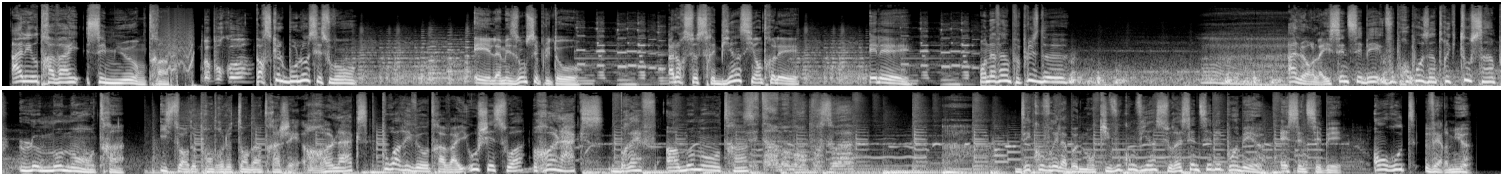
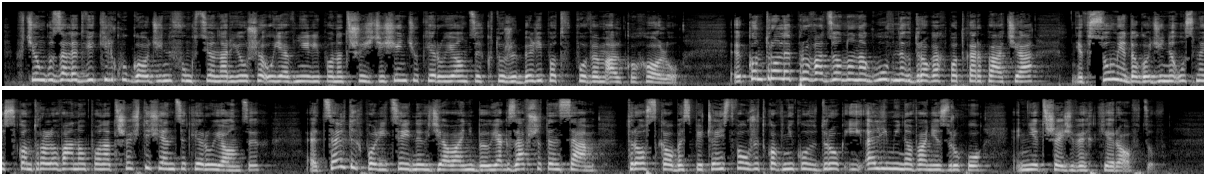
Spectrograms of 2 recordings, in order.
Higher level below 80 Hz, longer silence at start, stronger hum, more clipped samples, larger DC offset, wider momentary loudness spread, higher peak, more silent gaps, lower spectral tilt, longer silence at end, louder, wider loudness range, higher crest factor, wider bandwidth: first, -22 dBFS vs -42 dBFS; about the same, 0.1 s vs 0.15 s; neither; neither; neither; first, 9 LU vs 5 LU; about the same, 0 dBFS vs 0 dBFS; neither; first, -5 dB/octave vs -3 dB/octave; about the same, 0.3 s vs 0.35 s; first, -9 LUFS vs -16 LUFS; about the same, 3 LU vs 2 LU; second, 8 dB vs 16 dB; first, over 20 kHz vs 14 kHz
